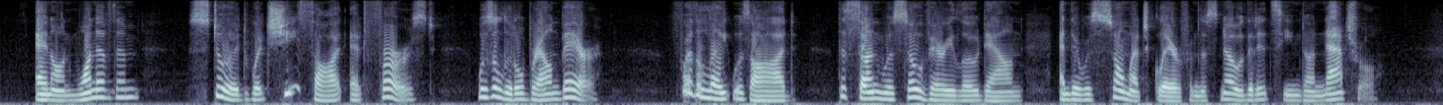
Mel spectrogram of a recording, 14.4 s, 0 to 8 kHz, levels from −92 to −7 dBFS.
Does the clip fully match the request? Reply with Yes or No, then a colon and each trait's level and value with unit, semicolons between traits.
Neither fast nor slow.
Yes: average, 170 wpm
